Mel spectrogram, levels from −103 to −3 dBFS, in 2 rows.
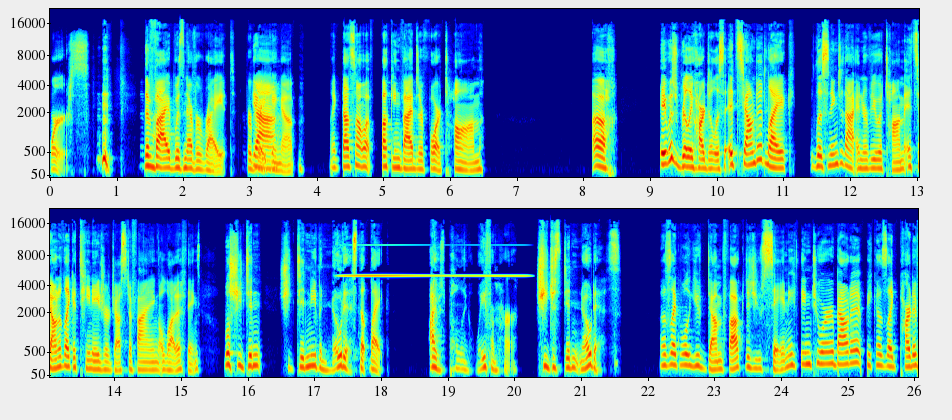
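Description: A feedback whistle runs from 17.26 to 20.32 s, starting just after "didn't she didn't even". A thin, steady tone near 5.1 kHz sits roughly 15 dB under the speech and swells and fades slowly in level. It likely comes from a loudspeaker-to-microphone loop held just short of runaway feedback.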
